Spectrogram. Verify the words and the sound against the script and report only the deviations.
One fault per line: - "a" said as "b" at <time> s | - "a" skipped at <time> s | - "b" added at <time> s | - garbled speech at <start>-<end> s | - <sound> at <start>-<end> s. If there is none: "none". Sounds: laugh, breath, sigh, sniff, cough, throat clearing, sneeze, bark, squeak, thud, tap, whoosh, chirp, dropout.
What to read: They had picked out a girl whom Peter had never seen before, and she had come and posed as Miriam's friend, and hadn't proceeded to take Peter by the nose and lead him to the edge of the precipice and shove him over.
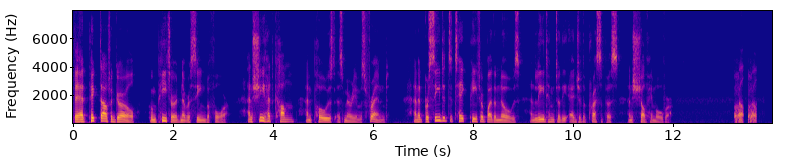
- "hadn't" said as "had" at 6.9 s
- laugh at 13.2-13.7 s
